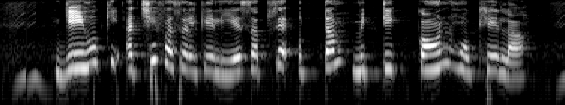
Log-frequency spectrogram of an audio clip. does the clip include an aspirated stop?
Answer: yes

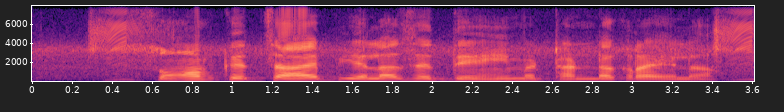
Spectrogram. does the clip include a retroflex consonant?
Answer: yes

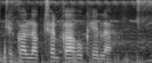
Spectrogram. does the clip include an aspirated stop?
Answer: yes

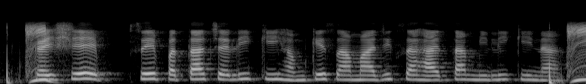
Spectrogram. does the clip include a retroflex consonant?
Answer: no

